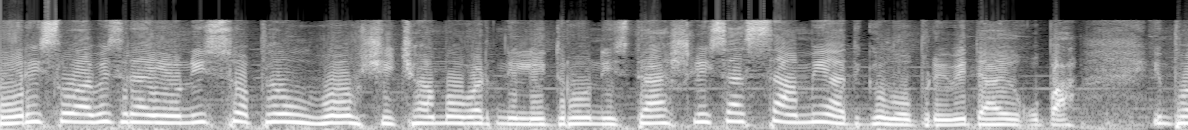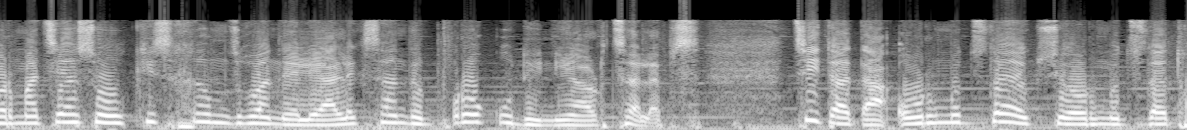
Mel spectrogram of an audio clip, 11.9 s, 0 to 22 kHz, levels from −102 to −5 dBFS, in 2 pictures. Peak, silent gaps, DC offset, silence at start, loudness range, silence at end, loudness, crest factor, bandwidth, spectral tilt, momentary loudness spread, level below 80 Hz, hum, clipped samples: 0 dBFS; none; under 0.1%; 0 s; 2 LU; 0 s; -7 LUFS; 6 dB; 12 kHz; -5 dB/octave; 4 LU; -28 dBFS; none; 1%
